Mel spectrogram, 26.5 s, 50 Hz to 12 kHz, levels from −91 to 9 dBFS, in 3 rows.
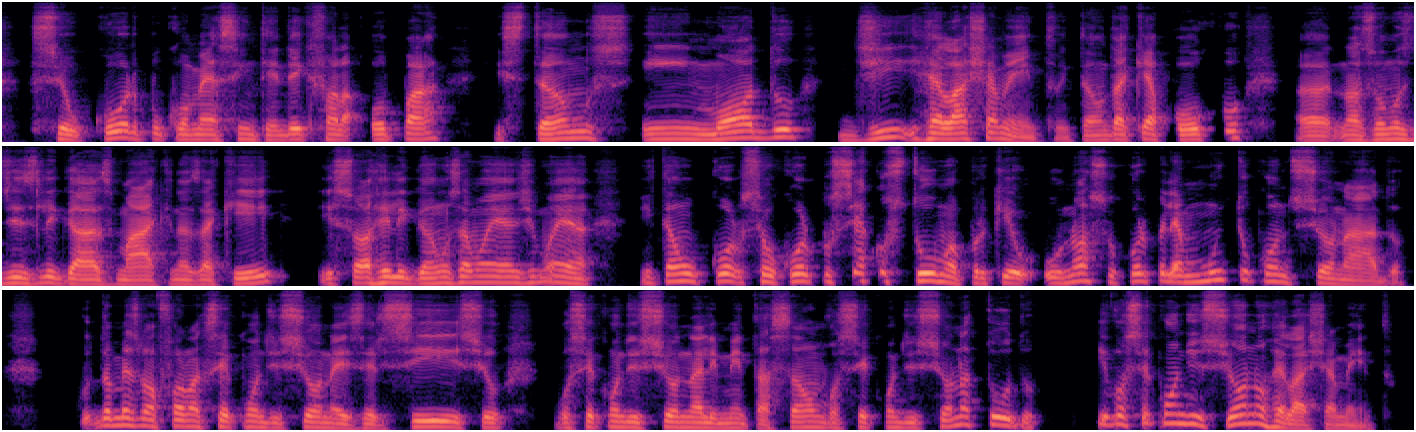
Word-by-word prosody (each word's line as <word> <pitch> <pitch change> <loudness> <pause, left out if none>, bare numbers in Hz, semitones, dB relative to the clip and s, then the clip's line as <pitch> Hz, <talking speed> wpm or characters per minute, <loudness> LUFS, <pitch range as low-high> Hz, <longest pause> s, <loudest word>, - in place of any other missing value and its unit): seu 125 -4 0
corpo 145 +2 -1
começa 120 0 -1
a - - -2
entender 115 +2 +1
que 125 - -12
fala, 125 -3 -1
"Opa, 125 +3 +1 0.3
estamos 145 +2 -1
em 130 +1 -1
modo 155 +8 +4 0.2
de 130 - -3
relaxamento", 135 - +2
então 110 +8 -5
daqui 125 +3 +1
a 130 - +3
pouco, 125 +8 -1 0.3
ah, 105 0 0
nós 115 -1 -2
vamos 125 -1 0
desligar 125 -3 +2
as 100 -2 -3
máquinas 105 0 0
aqui 125 +7 0 0.2
e 120 - -5
só 135 +2 +3
religamos 135 0 +2
amanhã 145 -1 +1
de 135 +1 -4
manhã. 135 -5 0 0.3
Então 170 +7 +1
o 175 - +1
cor 175 0 +1
o - - -4
seu 160 +1 0
corpo 165 0 0
se 185 - 0
acostuma 180 -5 +4
porque 130 - 0
o 345 - +1
nosso 175 -2 -2
corpo 175 +4 -3
ele 175 - +4
é - - +2
muito 200 +7 -1
condicionado. 125 - -2 0.6
Da 170 - +2
mesma 165 -3 +1
forma 145 -2 +1
que 130 - -10
você 140 - +2
condiciona 125 -2 -1
exercício, 120 +5 +1 0.3
você - - -2
condiciona 125 -1 0
alimentação, 115 +2 -1
você 115 +2 -3
condiciona 130 +9 -3
tudo. 175 -10 +1 0.3
E - - -1
você 195 -1 -1
condiciona 210 -1 +1
o - - +1
relaxamento, 95 - -2
130 Hz, 145 wpm, -23 LUFS, 120-155 Hz, 0.6 s, modo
